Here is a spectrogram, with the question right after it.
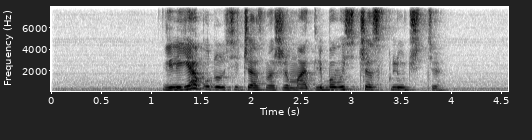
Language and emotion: Russian, angry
